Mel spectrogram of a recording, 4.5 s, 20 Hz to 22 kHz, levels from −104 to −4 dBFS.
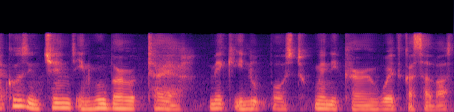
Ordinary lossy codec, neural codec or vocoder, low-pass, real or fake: none; codec, 16 kHz, about 1 kbps, DyCAST, with the encoder's durations; 7.2 kHz; fake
